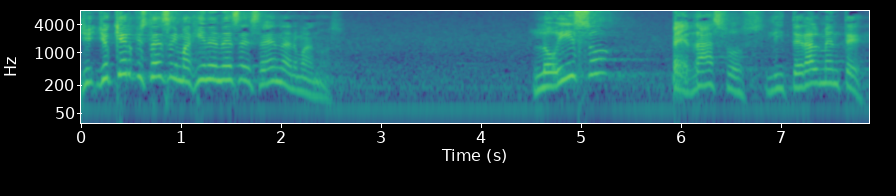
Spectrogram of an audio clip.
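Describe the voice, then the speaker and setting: Animated preacher, bright voice. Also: male voice, high voice, measured pace, pauses often, in a large hall. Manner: animated, asks the congregation questions. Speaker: pastor. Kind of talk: sermon.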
